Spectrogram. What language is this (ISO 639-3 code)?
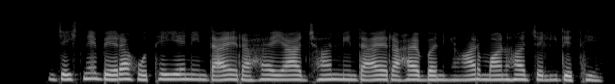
hne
